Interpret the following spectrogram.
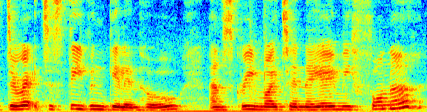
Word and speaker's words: Gyllenhaal: parents then are they or his parents famous Gillen Hall Gillen Hall and how do we pronounce Gillan hall because because the way it's WR daddy Gall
